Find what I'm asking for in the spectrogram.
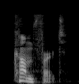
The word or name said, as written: comfort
